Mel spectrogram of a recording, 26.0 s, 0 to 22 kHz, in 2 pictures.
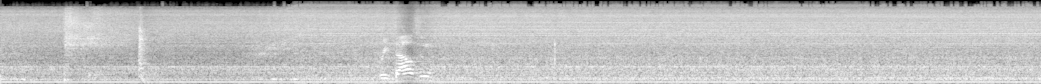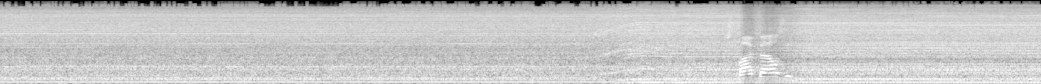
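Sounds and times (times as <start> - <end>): machine spindle motor whine: 2.9 - 7.3, 20.3 - 26.0
low hum: 3.0 - 6.2.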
